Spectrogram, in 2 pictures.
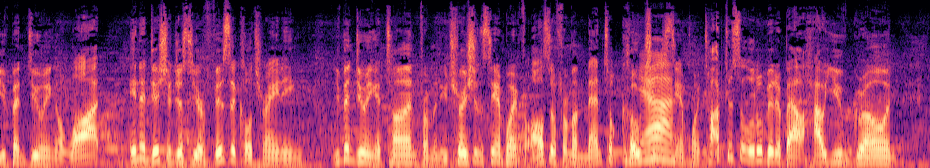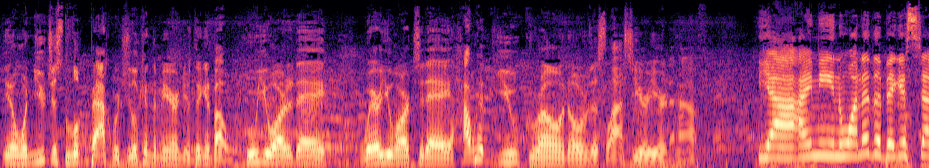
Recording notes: Live From The Gym. The gang is broadcasting live from the floor for Friday Night Lights at Industrious. The energy is off the hook!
